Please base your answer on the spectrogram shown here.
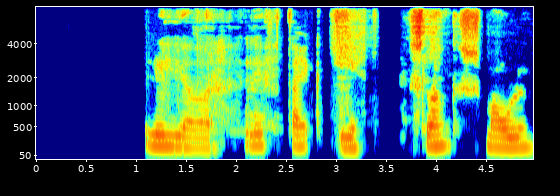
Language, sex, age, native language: Icelandic, male, 18-19, Icelandic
